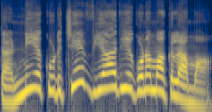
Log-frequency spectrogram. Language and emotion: Tamil, surprised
